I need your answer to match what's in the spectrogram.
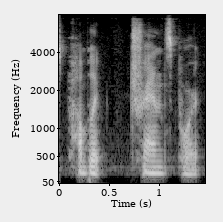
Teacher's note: again the k sound disappears public transport when it fits when it fits this T disappears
